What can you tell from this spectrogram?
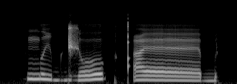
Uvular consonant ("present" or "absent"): present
